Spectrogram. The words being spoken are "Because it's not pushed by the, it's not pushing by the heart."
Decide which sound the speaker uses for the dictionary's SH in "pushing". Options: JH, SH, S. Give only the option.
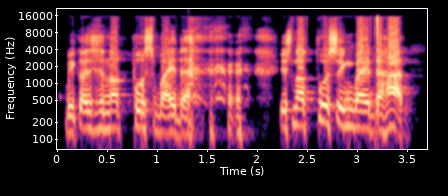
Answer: S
